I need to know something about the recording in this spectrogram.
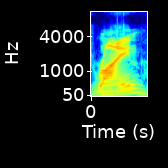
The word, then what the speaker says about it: Ryan: Ryan spelled Ryan or pronounced rein like the Rhine River in Germany is going to play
